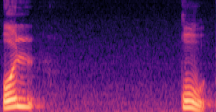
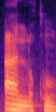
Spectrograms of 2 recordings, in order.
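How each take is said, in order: First: "القو" begun with o, as "ol-qu"; misprinted damma reading. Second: "القو" begun with a, as "al-qu"; corrected fatha reading. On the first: Teacher reads the misprinted exercise, slow "ol-qu" for "القو". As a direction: sound out "القو" slowly with an o at the start. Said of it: "اینجا ضم فتحه اشتباه شده". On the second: Teacher corrects the misprint, "al-qu" with initial a for "القو". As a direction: open "القو" on a short a, not o. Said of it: "القو باید باشه". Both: Shown as a demonstration.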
